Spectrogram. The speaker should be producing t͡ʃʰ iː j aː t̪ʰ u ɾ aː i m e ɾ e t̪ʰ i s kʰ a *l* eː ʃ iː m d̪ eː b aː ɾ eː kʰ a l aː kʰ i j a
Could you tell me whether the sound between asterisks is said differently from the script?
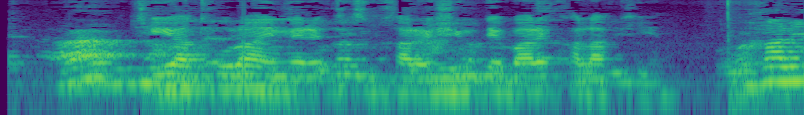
yes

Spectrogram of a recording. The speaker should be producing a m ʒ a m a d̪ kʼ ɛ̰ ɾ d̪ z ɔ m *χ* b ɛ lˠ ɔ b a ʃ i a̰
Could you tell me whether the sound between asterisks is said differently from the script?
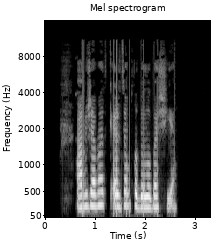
no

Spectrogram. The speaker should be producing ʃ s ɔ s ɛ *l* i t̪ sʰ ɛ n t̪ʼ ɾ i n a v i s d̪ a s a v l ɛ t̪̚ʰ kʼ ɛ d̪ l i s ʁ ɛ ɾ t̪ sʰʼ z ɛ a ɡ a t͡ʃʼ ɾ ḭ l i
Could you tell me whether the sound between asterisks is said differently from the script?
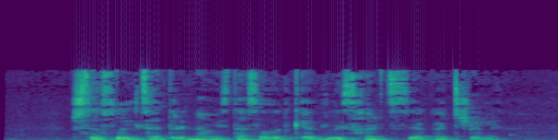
no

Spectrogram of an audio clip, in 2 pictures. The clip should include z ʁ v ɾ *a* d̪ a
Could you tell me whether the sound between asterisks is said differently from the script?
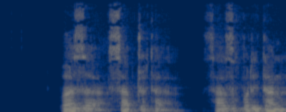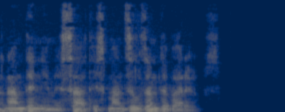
yes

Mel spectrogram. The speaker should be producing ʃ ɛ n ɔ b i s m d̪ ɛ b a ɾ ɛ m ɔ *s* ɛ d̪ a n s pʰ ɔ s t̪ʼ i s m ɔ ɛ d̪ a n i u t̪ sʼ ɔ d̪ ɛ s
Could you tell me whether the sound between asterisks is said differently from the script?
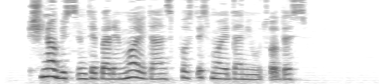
yes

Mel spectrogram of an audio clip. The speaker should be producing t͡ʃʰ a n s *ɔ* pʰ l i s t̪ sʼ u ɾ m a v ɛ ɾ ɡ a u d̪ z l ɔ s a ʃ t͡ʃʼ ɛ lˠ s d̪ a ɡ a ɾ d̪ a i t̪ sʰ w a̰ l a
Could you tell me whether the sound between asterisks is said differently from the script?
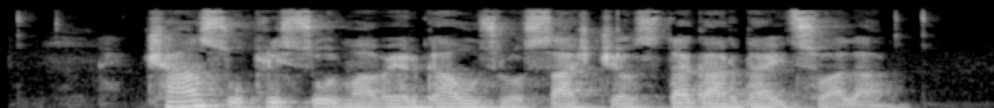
yes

